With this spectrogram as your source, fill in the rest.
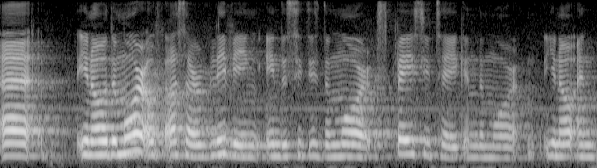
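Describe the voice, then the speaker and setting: A woman with a Slovak accent, fairly high in pitch and fairly even in intonation, amid audible room echo and noticeable background noise. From Slovakia. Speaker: urban design student. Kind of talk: presentation. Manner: fast; halting, many fillers.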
